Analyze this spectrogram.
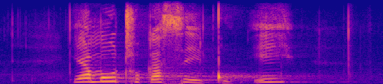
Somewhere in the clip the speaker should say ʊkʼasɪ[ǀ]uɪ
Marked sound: incorrect: ǃ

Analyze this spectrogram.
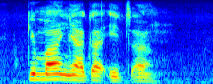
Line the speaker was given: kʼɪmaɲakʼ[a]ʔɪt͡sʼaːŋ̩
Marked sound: correct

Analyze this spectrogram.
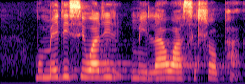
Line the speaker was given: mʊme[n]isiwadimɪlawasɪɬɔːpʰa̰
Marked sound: incorrect: d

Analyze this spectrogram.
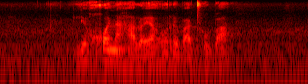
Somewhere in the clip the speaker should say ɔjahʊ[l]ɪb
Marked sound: incorrect: r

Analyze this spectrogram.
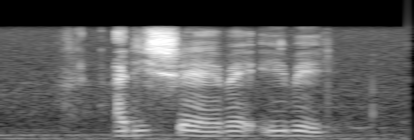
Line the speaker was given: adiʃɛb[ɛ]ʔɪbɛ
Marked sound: correct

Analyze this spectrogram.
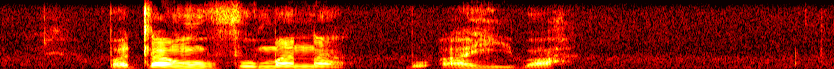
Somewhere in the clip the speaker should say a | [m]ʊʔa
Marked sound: incorrect: b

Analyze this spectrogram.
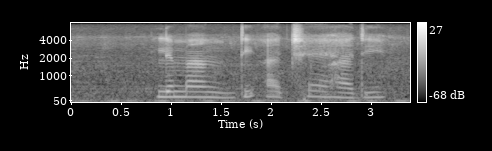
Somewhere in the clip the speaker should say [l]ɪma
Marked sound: correct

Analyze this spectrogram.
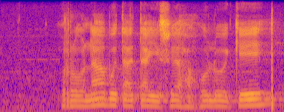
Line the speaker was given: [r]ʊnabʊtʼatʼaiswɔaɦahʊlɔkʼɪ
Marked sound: correct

